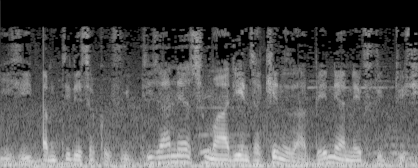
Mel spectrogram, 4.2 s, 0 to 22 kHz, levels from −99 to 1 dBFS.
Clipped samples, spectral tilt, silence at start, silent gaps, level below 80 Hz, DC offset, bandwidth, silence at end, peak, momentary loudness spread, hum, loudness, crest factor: under 0.1%; -6.5 dB/octave; 0 s; none; -26 dBFS; under 0.1%; 11.5 kHz; 0 s; -4 dBFS; 8 LU; none; -20 LUFS; 16 dB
